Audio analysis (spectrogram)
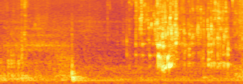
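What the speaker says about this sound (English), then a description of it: "I'm going to rinse my paper, empty my water container one more time." Water is poured out of a container used for rinsing a watercolor brush, giving a faint, close splash and trickle that swells for a moment near the middle and then fades into soft dribbling.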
